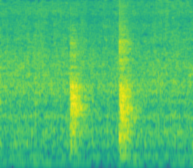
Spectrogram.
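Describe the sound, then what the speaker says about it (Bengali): A spoon stirs tomatoes into ginger-garlic paste in a pan, giving two short scraping strokes over a soft, steady sizzle of frying. "এখন আমি আদা রসুনের সাথে টমেটোটা ভালো করে মিশিয়ে নিচ্ছি।"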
